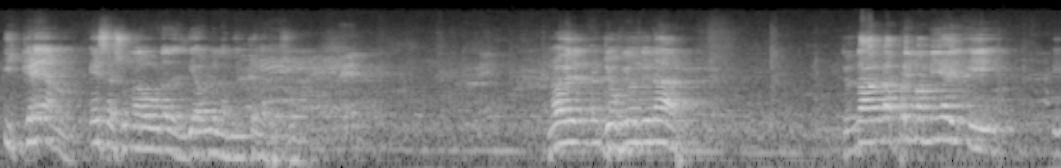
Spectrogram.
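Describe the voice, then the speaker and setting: A man preaching a lively sermon to a congregation in a church hall, playfully mimicking the excuses of young people. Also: high voice. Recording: very echoey hall, voice from far off, faint noise.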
